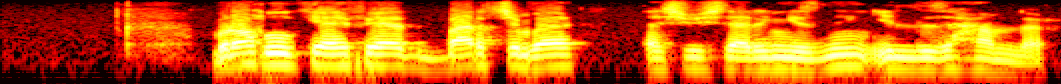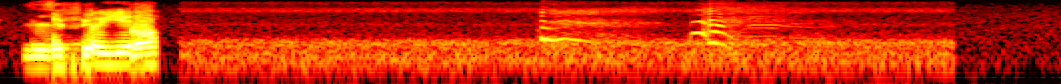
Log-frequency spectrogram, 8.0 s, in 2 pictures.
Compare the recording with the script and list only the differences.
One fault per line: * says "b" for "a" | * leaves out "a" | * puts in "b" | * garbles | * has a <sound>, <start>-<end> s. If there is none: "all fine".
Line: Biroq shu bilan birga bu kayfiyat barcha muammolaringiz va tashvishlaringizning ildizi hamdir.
* leaves out "shu bilan birga"
* leaves out "muammolaringiz"
* garbles
* has a laugh, 5.9-7.5 s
